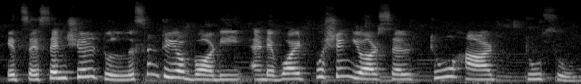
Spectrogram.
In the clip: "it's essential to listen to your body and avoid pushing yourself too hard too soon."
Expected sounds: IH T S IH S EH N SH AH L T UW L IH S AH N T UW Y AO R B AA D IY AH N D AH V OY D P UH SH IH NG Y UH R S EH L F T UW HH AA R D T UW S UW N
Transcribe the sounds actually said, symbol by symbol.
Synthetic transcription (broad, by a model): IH T S IH S EH N SH AH L T UW L IH S AH N T UW Y AO R B AA D IY AH N D AH V OY D P UH SH IH NG Y UH R S EH L F T UW HH AA R D T UW S UW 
